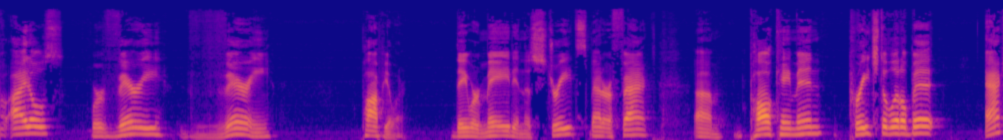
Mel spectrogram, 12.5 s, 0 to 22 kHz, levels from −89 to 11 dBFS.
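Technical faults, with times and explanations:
10.64 to 12.54 s, sample clock jitter: after "came in", the converter clock wavers by a few microseconds, so samples land early or late. Steep, loud or bright parts of the speech pick up a rough hiss about 35 dB below the signal, which disappears in the pauses.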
